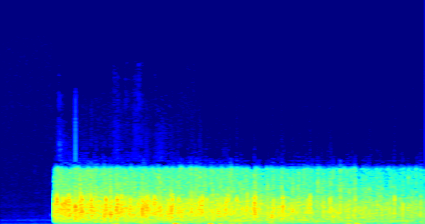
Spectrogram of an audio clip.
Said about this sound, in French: Oh, n'essayez pas d'influencer le vote par des applaudissements intempestifs, hein.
